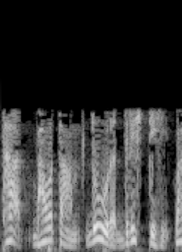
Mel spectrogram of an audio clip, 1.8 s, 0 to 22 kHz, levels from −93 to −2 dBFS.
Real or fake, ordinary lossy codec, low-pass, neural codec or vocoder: real; none; 3.6 kHz; none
